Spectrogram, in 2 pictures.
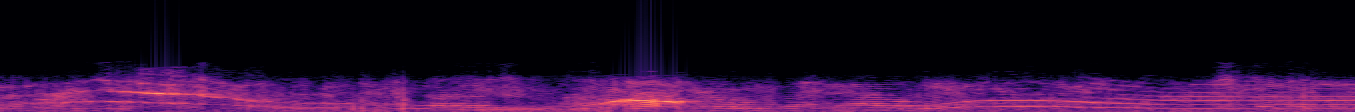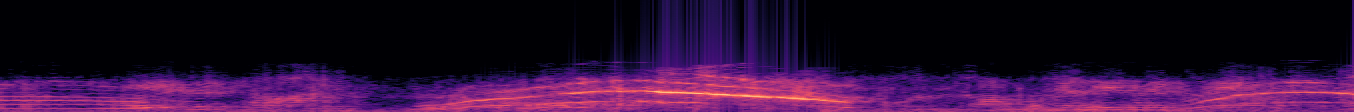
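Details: Pet cat that does not know how to meow and fears dogs, making weird noises: varied wavering, whining tones with bent, rising and falling harmonic slides, a loud sweeping yowl near the end, no ordinary meows.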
